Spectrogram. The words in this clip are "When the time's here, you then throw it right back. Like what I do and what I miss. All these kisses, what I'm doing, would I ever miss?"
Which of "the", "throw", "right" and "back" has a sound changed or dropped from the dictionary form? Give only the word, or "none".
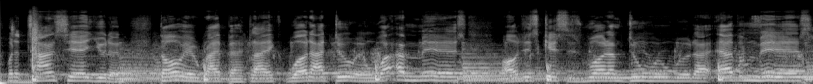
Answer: throw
